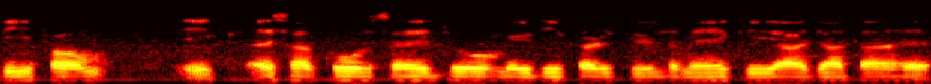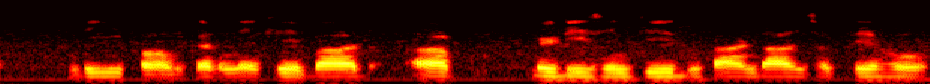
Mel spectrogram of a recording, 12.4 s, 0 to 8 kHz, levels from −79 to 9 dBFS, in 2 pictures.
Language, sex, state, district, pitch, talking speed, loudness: Hindi, male, Maharashtra, Nagpur, 105 Hz, 120 wpm, -16 LUFS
